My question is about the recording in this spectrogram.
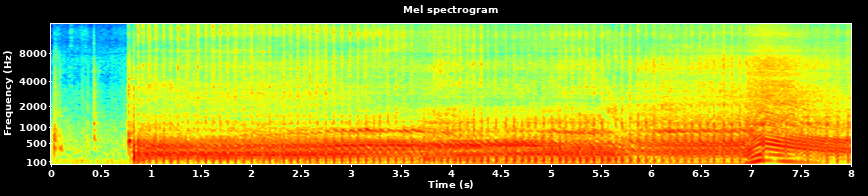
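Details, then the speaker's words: McCulloch Pro Mac 610 chainsaw, old two-stroke, greasy and not run for years, chain seized and clutch needing work: fires at once, settles into a busy steady buzz with a quick throttle blip; up and running normally. "And I don't care about that right now because it's up and running. So that's good enough for now."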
